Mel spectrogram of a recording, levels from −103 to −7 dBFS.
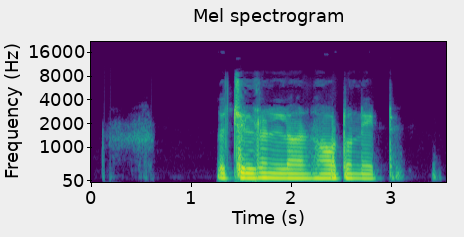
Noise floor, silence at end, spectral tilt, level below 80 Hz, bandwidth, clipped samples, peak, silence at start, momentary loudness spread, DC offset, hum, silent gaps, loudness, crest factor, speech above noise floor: -88 dBFS; 0.45 s; -7 dB/octave; -58 dBFS; 8 kHz; under 0.1%; -2 dBFS; 1.25 s; 21 LU; under 0.1%; none; none; -19 LUFS; 18 dB; 70 dB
